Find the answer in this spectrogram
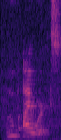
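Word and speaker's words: Ub Iwerks: lie and I also didn't know how to pronounce it either but it's UB I works so he actually drew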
